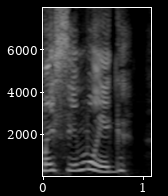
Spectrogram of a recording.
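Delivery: put-on tiny, high-pitched, super cutesy little kid voice. Reading a sim rig's title aloud, in a super cutesy voice. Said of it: "I heard it as a super cutesy voice".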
